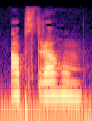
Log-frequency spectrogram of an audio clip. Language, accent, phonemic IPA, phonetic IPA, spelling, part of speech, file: Armenian, Eastern Armenian, /ɑpʰstɾɑˈhum/, [ɑpʰstɾɑhúm], աբստրահում, noun, Hy-աբստրահում.ogg
- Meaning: abstraction (the act of abstracting or being abstracted)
